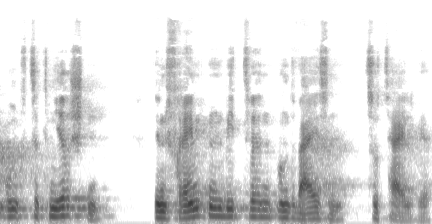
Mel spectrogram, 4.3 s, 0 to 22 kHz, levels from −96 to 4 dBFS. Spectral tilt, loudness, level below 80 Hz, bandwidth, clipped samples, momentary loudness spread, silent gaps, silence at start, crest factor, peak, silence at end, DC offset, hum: -6 dB/octave; -32 LUFS; -64 dBFS; 15 kHz; under 0.1%; 14 LU; none; 0 s; 18 dB; -14 dBFS; 0.05 s; under 0.1%; none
